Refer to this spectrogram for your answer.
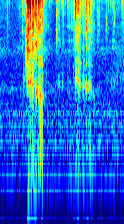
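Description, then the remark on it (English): A loud crunch, picked up by a microphone, of someone biting into a crisp chip made only from beets, followed by a second softer burst of chewing crunches, with no talking. “Oh, yeah, we got that crunch. That is a mic'd up crunch. And that's a beet, dude. I just ate a beet.”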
